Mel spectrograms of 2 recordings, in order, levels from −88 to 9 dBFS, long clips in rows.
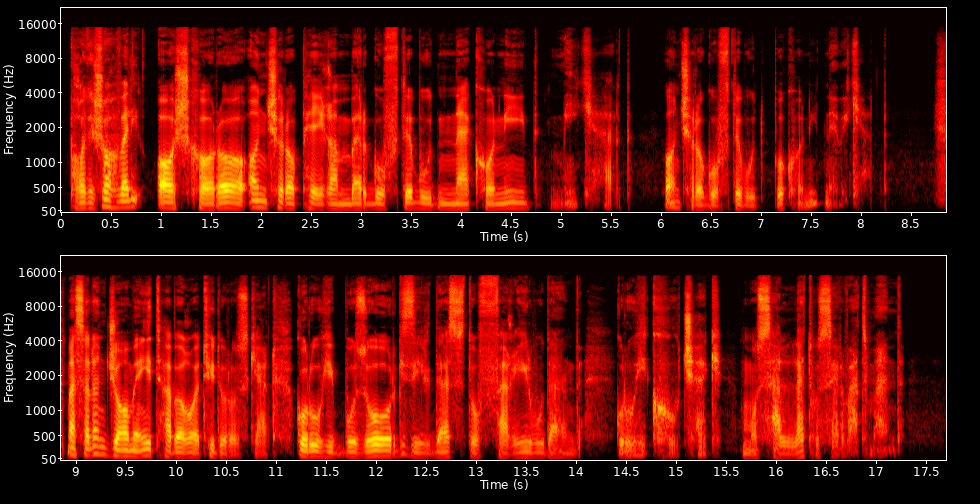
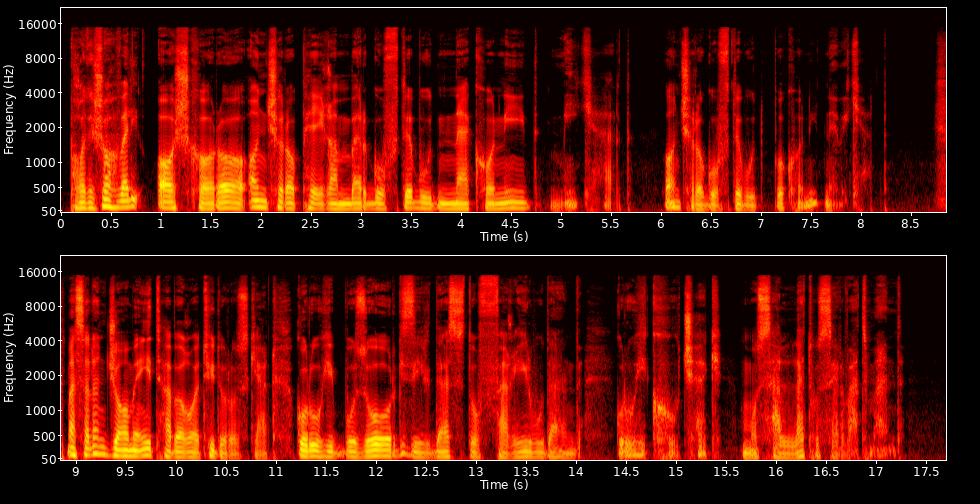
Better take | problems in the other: second | thin; somewhat; fading below 500 Hz

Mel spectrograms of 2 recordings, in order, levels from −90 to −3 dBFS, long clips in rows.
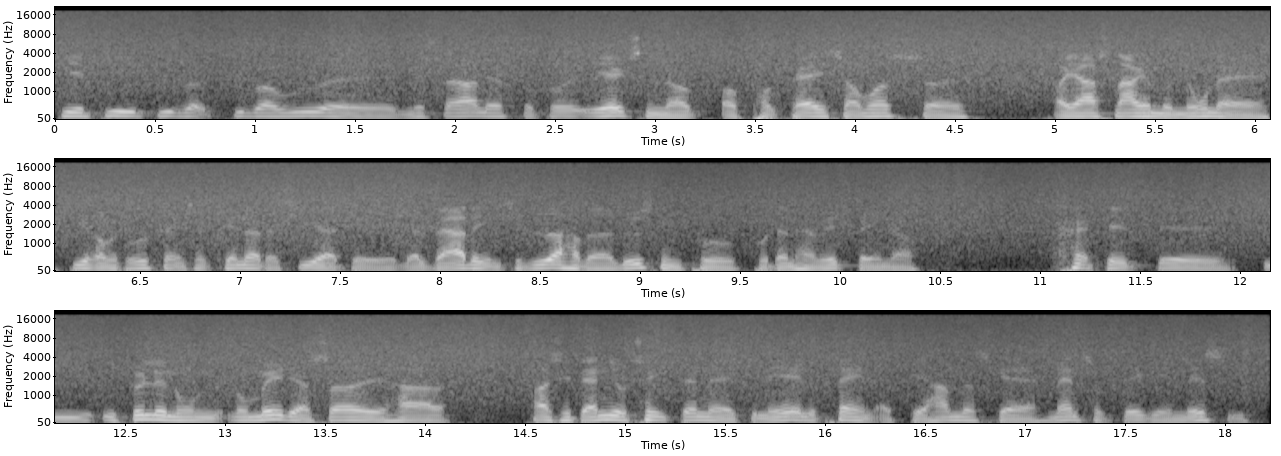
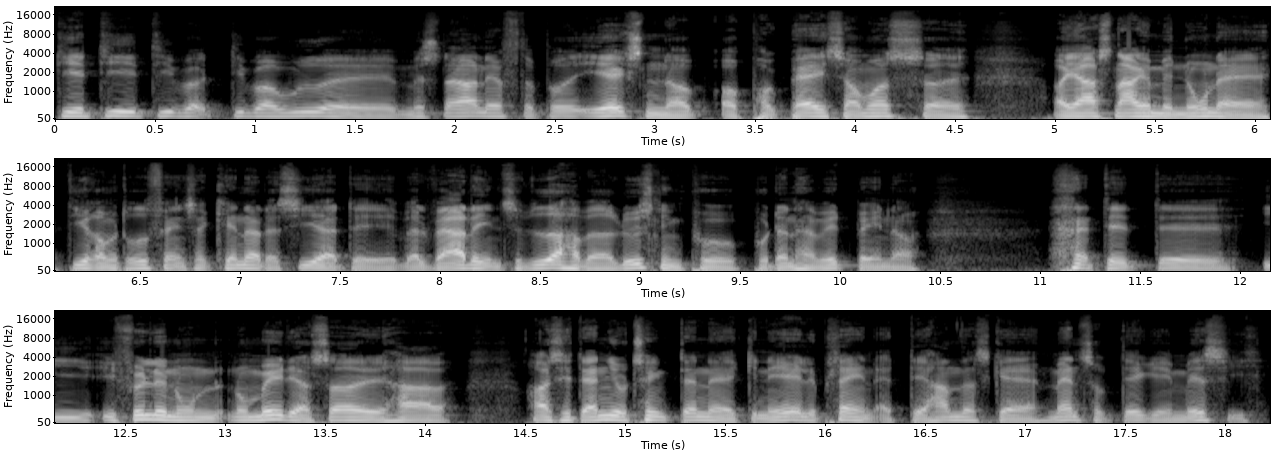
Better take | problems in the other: second | hiss; loud; throughout; 3 dB below the speech

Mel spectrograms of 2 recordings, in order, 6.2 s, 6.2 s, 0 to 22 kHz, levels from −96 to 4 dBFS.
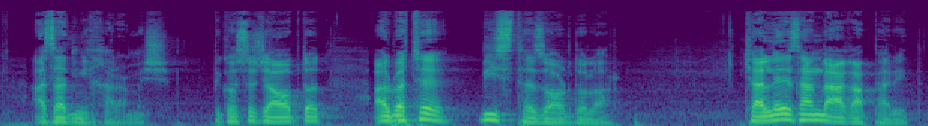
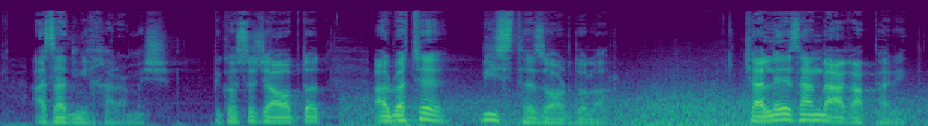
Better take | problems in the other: first | wind noise on the microphone; occasional gusts; from 2.5 s on; 20 dB below the speech

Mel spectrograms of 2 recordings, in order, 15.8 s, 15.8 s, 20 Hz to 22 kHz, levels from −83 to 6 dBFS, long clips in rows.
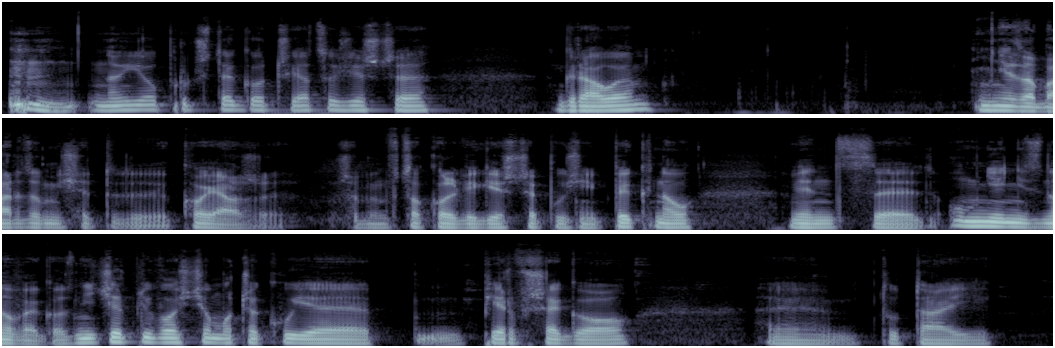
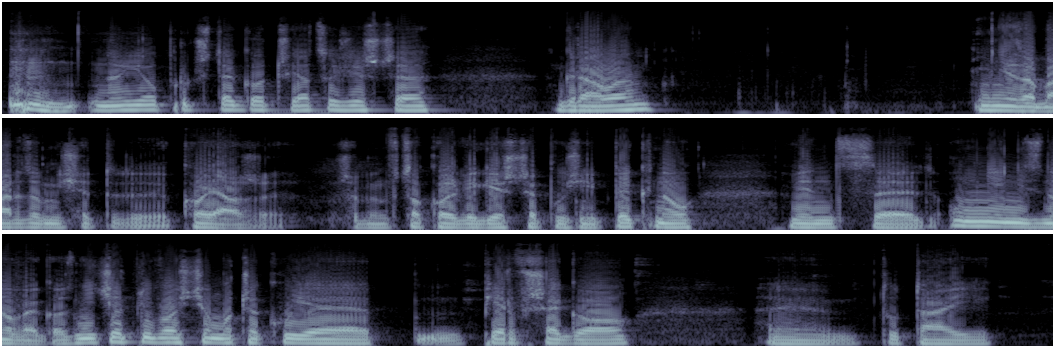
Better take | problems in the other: first | distortion; heavy; 9% of the sound clipped

